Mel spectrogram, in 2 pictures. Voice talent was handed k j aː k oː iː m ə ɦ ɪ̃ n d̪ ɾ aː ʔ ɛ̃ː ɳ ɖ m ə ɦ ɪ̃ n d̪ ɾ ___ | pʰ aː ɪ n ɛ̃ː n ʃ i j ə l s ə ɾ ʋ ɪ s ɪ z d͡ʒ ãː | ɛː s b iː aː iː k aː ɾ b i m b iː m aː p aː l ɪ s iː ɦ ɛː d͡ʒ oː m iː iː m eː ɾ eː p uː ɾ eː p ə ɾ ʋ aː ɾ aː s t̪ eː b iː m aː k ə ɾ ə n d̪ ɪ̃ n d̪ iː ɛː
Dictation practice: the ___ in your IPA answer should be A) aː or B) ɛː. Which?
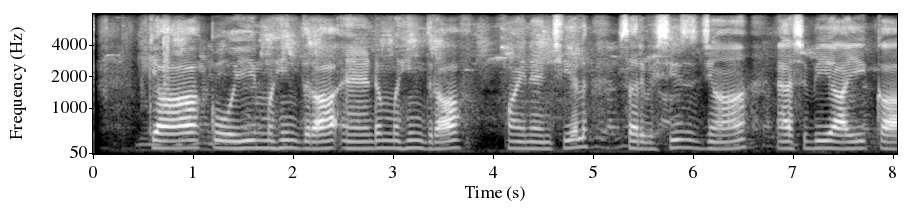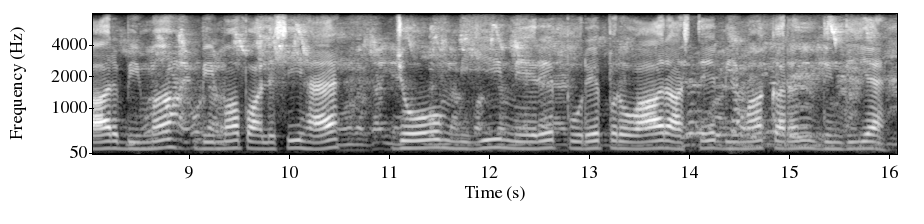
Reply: A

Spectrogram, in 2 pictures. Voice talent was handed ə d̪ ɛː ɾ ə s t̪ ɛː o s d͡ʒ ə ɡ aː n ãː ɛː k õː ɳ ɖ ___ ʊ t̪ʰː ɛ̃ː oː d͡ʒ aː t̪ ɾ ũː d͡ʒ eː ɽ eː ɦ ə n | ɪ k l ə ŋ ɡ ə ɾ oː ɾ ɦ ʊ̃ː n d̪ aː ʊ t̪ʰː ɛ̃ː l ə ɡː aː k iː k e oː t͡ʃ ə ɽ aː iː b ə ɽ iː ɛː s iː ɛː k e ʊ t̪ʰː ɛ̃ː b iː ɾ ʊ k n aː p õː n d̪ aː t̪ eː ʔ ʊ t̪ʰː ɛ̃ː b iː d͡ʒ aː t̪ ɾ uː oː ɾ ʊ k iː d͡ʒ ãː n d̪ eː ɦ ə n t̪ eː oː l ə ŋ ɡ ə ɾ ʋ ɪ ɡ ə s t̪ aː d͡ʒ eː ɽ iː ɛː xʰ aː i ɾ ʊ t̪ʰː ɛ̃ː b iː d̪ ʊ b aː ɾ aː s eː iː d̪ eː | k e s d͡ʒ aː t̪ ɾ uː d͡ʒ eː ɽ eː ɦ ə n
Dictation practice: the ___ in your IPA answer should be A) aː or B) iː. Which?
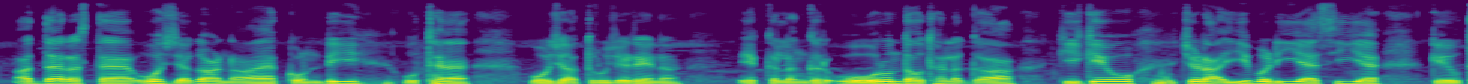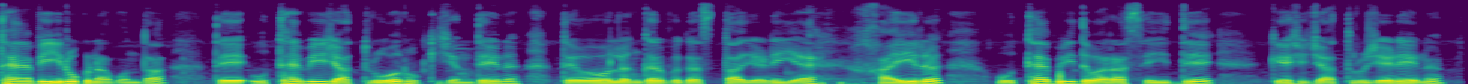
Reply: B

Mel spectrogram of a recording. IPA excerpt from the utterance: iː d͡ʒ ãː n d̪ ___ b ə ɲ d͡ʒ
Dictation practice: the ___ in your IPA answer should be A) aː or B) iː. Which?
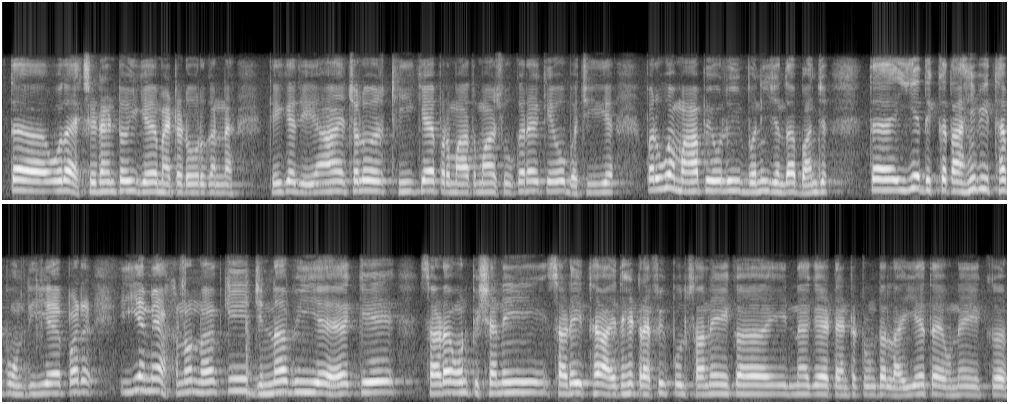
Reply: A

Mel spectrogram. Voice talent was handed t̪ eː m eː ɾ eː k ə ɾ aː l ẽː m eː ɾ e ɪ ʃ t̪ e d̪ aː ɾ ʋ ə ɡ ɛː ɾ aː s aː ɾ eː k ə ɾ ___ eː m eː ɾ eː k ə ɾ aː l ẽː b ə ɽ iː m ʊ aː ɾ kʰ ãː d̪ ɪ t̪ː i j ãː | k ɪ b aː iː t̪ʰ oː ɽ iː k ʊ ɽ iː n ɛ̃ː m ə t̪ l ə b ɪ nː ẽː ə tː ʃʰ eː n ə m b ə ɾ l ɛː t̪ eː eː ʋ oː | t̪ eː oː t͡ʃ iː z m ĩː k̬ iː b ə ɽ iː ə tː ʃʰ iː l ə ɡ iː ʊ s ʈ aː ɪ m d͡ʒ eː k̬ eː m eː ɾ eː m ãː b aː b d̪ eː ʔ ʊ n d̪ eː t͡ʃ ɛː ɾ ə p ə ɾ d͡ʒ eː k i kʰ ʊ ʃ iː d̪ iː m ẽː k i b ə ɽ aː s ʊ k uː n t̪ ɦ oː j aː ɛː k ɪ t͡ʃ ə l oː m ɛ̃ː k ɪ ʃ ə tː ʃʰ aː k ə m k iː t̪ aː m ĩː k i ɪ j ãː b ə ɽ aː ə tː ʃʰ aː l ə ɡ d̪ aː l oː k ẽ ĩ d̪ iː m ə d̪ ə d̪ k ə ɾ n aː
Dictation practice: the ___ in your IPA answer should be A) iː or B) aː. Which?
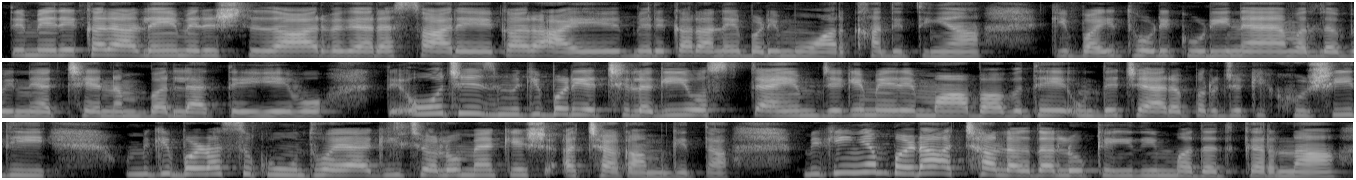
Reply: B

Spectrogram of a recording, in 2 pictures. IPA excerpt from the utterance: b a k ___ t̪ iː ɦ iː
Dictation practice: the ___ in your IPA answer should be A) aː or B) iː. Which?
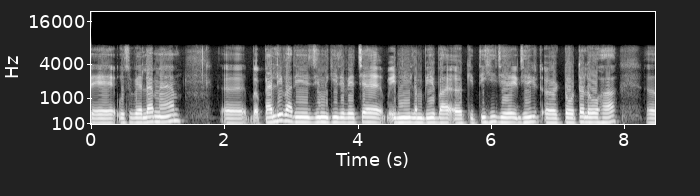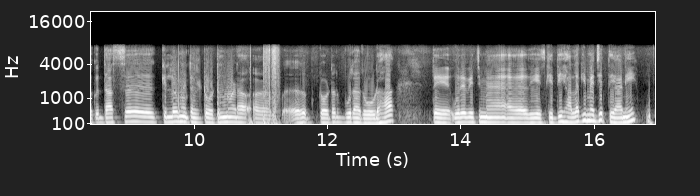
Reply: B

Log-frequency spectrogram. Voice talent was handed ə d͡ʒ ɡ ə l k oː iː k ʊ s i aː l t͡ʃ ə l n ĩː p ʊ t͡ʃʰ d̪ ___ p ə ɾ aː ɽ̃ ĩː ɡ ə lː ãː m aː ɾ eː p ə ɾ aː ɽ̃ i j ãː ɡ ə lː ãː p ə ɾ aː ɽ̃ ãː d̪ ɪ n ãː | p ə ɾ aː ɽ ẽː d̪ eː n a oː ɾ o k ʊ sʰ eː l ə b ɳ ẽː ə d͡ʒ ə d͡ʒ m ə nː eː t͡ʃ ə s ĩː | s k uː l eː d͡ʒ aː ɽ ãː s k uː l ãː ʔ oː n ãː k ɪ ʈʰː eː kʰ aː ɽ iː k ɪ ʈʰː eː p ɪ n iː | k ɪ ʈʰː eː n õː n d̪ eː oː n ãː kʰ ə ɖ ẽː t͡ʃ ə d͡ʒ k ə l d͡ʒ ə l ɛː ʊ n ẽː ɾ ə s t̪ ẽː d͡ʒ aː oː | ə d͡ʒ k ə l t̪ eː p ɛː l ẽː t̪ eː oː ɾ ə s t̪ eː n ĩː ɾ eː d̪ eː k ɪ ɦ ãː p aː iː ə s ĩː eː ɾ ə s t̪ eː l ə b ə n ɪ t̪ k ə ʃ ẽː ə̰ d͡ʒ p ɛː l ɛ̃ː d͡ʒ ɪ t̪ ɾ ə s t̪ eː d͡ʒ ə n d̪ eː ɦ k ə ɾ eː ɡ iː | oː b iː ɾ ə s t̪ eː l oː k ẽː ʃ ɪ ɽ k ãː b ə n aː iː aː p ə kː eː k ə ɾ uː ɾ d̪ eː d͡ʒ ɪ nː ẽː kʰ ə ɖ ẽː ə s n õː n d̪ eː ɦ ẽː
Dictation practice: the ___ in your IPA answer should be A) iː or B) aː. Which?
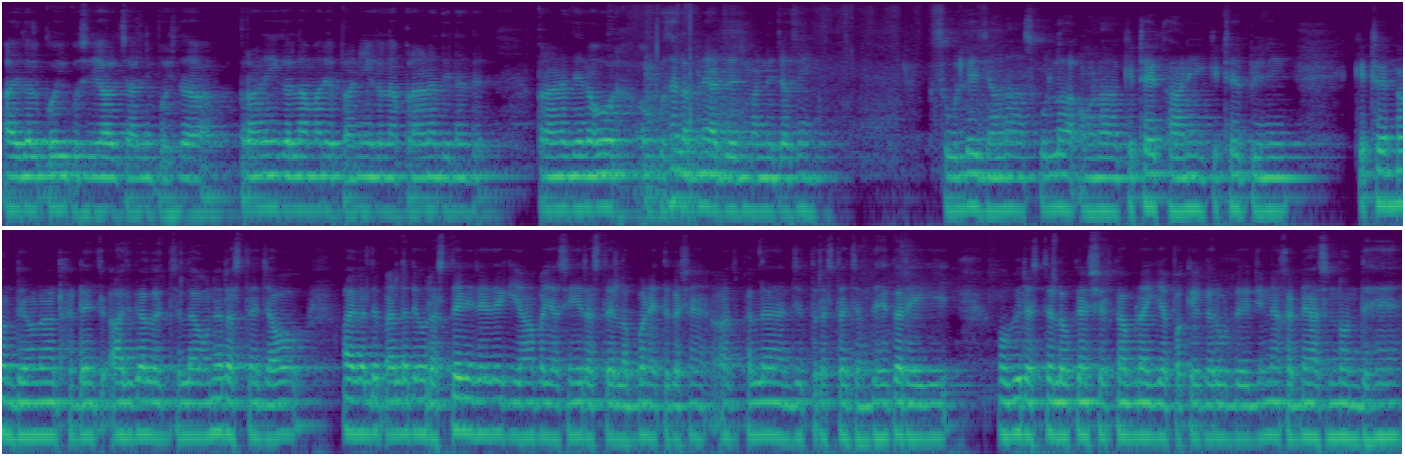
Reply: B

